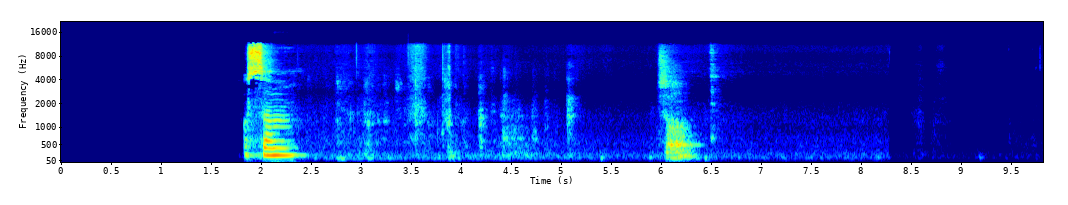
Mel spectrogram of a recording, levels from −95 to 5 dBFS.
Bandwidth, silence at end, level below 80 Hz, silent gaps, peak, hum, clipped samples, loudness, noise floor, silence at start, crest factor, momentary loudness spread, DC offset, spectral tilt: 12.5 kHz; 3.5 s; -82 dBFS; none; -4 dBFS; none; under 0.1%; -21 LUFS; -84 dBFS; 1.85 s; 28 dB; 30 LU; under 0.1%; -2.5 dB/octave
